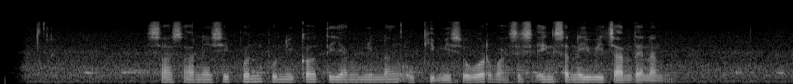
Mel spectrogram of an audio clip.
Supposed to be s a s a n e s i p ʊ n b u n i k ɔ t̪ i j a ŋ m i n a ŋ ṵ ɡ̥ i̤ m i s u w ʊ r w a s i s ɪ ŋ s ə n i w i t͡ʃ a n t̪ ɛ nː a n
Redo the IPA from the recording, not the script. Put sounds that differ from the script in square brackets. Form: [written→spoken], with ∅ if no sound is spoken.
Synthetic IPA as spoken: s a s a n e s i p ʊ n [b→p] u n i k ɔ t̪ i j a ŋ m i n a ŋ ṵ ɡ̥ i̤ m i s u w ʊ r w a s [i→ɪ] s ɪ ŋ s ə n i w i t͡ʃ a n t̪ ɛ [nː→n] a n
